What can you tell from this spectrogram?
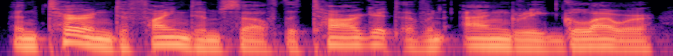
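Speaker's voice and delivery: ordinary delivery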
